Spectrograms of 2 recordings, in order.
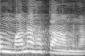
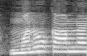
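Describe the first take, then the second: First: मनः said with a breathy visarga before कामना; मनः with audible ह, then कामना; correct form. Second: मनोकामना said as one word with o; मनोकामना as the rejected form; wrong form. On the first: Teacher giving students the pure form. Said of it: "अगर शुद्ध देखेंगे". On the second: Teacher naming the wrong form for students, plain. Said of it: "मनोकामना नहीं दोस्तों". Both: Shown as a demonstration.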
